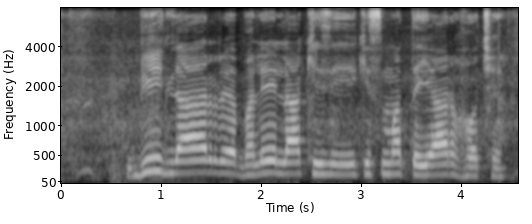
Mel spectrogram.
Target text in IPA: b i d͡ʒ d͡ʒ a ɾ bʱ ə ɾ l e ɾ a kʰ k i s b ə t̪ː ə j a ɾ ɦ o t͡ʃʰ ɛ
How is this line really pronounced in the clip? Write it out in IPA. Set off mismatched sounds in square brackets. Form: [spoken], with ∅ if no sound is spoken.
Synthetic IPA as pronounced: b i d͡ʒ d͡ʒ a ɾ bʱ ə [∅] l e [l] a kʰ k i s [m] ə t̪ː ə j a ɾ ɦ o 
